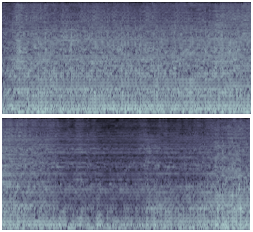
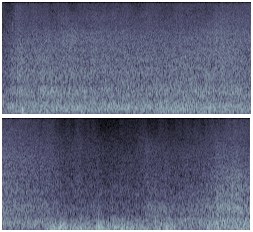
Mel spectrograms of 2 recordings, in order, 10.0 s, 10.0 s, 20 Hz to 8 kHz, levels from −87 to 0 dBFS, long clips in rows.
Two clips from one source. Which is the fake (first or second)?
first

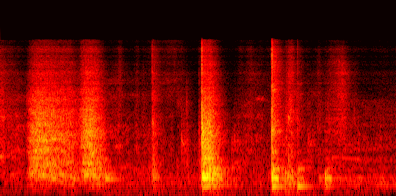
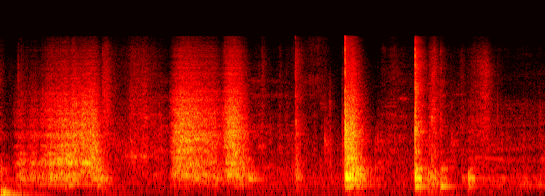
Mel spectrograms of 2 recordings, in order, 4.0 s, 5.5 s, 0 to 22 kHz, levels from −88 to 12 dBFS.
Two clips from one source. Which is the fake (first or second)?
first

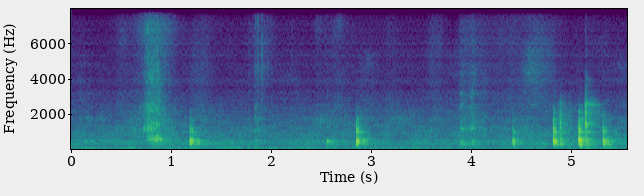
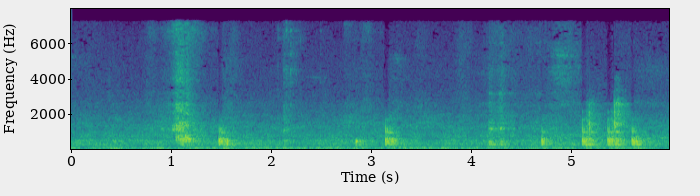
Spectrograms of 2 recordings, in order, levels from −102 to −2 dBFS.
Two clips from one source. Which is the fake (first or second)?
first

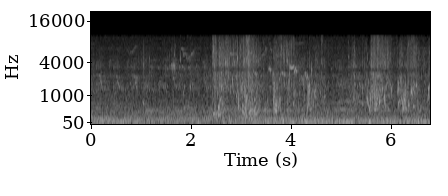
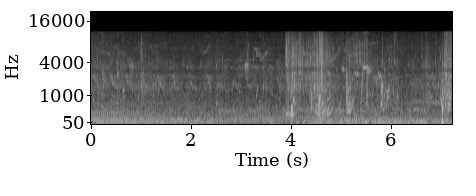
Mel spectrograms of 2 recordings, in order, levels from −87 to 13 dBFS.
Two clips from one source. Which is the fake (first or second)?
first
